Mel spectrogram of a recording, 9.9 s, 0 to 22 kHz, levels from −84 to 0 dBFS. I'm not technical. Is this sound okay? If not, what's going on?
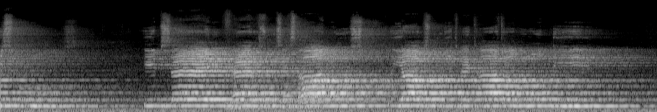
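Yes, this music has no technical faults to be heard anywhere in the recording.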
